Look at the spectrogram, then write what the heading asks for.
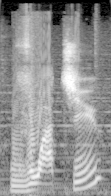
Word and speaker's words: voiture: OI in French is pronounced as OA. OA. Okay, like voiture, voiture, which means car.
